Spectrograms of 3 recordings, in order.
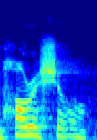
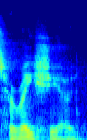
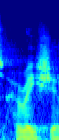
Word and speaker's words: Horatio: Lord Nelson all about why did his parents call him Horror Show I think they probably intended to pronounce Horatio but it just got mishmashed up and became horoscia you know I think that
